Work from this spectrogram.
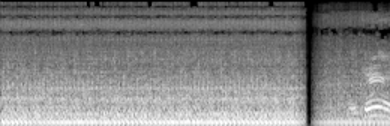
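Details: Kubota tractor diesel that wouldn't crank despite power and good fuses, now running after a jumper wire bypassed the weak ignition/start switch: steady, even low chug at idle with no misses or knocks; idling normally.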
